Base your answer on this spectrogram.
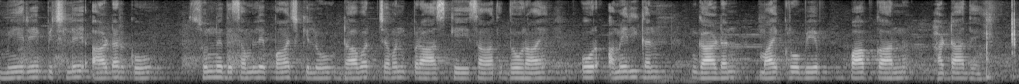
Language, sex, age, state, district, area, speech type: Hindi, male, 18-30, Madhya Pradesh, Hoshangabad, urban, read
